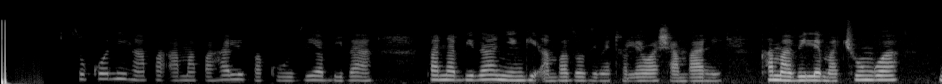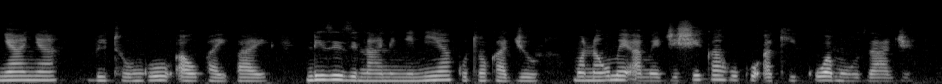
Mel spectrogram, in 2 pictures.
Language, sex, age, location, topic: Swahili, female, 50+, Kisii, finance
